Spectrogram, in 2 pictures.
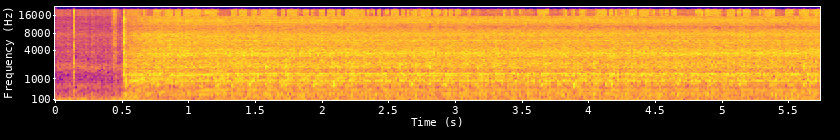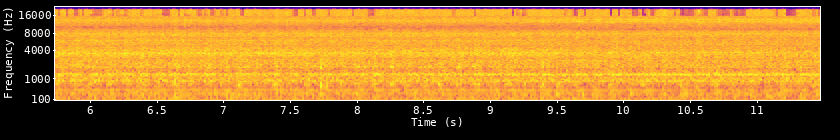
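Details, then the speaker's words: Turbo Honda Civic D15 cranked with spark plugs out after mods: quick even starter whirr with no compression and coolant spewing from every bore; hydrolocked from coolant in the cylinders, the head gasket pushed out of place and a sleeve cracked. "Okay, so it definitely hydro-locked. All the sleeves looked like it had coolant in it."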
